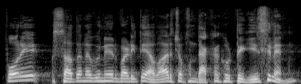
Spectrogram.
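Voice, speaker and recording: A man's voice: mid-range voice, animated, fairly quick, darkish tone, breathy edge. A man hosting a music radio show, narrating scripted stories in a dramatic storyteller's manner. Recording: long reverb, music behind the voice. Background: background music.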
